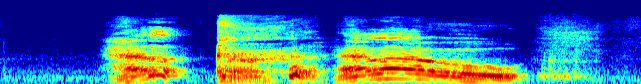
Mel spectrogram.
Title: Yay a really bad cough!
